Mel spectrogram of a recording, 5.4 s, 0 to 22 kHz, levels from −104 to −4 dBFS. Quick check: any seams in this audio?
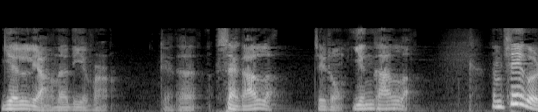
no; 0 cuts

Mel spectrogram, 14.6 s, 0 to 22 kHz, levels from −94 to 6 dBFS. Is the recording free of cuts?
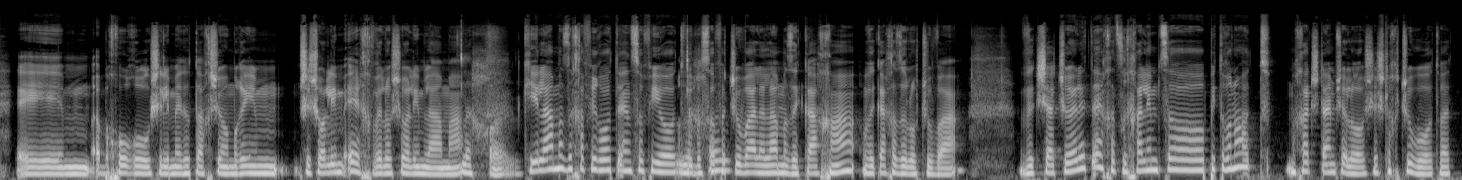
yes; 0 cuts

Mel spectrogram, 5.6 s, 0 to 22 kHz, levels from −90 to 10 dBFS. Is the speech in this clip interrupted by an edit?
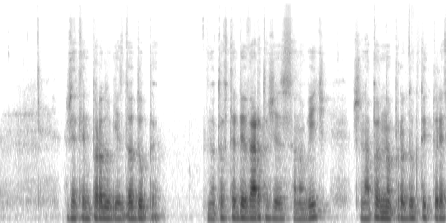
no; 0 cuts

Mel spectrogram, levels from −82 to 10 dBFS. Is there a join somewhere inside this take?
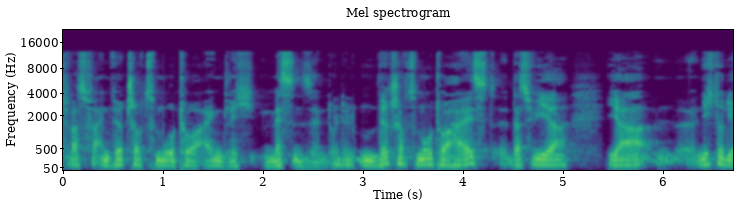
yes; 1 cut; at 2.9 s

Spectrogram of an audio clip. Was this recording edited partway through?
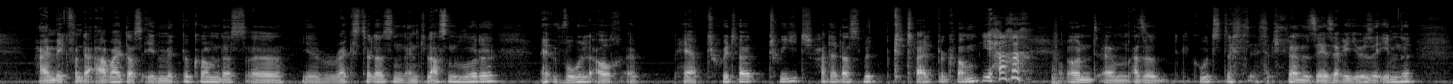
no; 0 cuts

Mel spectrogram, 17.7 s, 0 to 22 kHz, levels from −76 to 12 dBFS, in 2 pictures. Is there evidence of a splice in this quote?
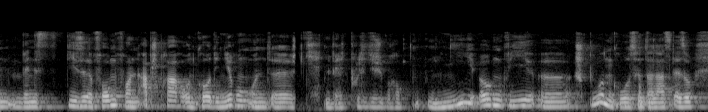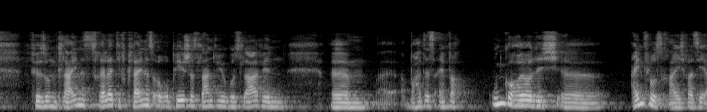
yes; 2 cuts; at 3.7 s, 8.4 s

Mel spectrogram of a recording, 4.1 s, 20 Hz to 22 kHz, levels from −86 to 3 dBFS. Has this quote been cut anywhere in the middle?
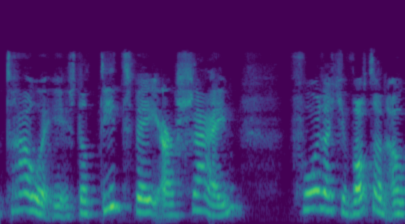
no; 0 cuts

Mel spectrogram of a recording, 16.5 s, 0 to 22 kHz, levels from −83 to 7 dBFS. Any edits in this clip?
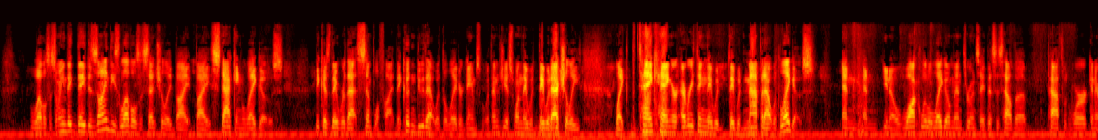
no; 0 cuts

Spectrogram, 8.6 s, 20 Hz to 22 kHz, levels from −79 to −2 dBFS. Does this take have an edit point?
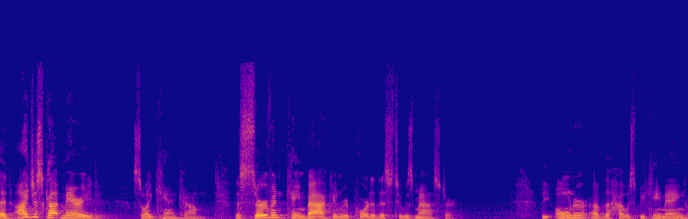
no; 0 cuts

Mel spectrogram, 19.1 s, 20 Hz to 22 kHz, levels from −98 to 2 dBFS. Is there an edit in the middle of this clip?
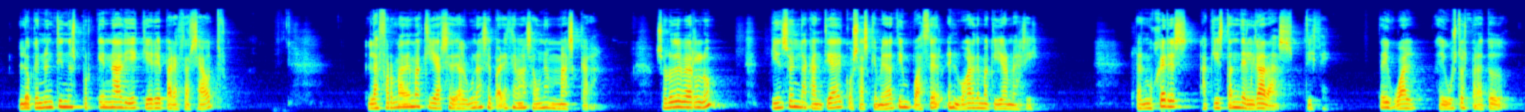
yes; 2 cuts; at 14.1 s, 16.3 s

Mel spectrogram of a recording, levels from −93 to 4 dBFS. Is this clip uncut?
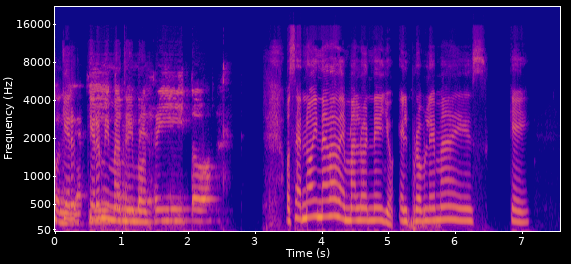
yes; 0 cuts

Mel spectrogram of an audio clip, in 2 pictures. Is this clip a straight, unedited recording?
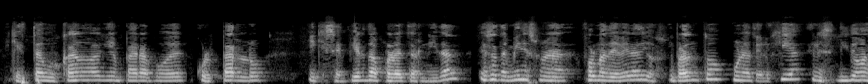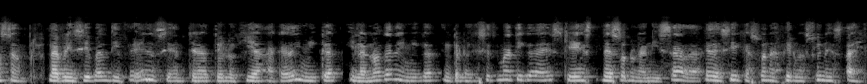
no; 2 cuts; at 4.7 s, 13.1 s

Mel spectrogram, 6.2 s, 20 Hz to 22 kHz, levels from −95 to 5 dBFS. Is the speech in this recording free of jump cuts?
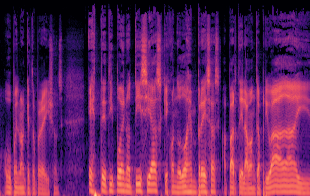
no; 2 cuts; at 1.7 s, 4.4 s

